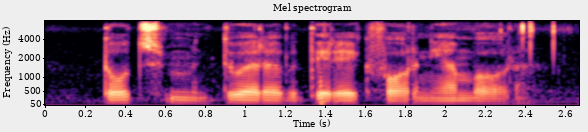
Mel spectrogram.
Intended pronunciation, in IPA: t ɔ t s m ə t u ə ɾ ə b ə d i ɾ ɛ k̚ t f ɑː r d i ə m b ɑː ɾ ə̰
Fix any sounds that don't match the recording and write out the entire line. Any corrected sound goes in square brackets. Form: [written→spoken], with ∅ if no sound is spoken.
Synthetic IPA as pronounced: t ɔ t s m ə t u ə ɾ ə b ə d i ɾ ɛ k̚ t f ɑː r [d→n] i ə m b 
